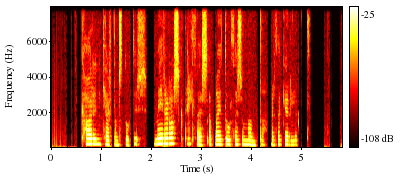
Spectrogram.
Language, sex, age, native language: Icelandic, female, 18-19, Icelandic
